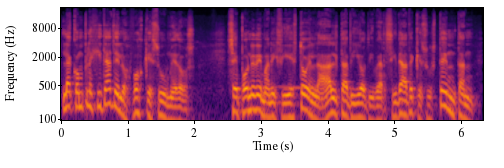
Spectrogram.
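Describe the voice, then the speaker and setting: A man narrating a scripted nature documentary in a measured, explanatory way. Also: mid-range voice, very animated, warm tone. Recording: music behind the voice. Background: background music.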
